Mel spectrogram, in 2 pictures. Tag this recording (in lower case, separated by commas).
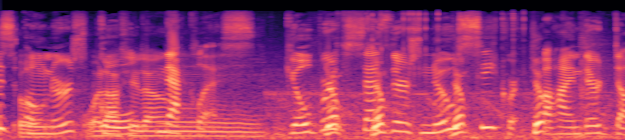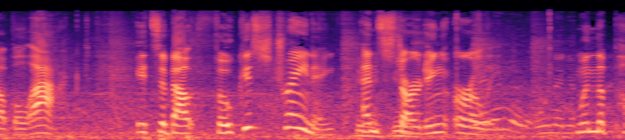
speech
